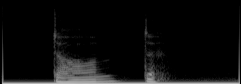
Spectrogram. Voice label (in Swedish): "dal", persiska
